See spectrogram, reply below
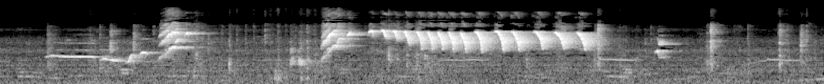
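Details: Blorok White-rumped shama singing nonstop, used to stir a lazy shama into song: a level whistle, rising slurred notes, then a long fast trill of about fifteen high chipping notes, ending with soft short whistles.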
